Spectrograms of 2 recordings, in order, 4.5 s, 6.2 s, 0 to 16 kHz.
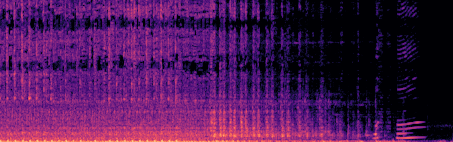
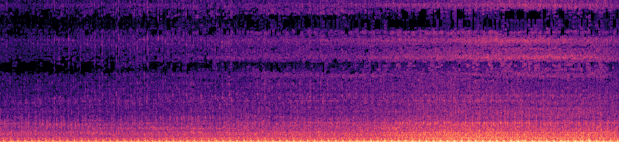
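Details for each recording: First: Husqvarna YTH21K46 riding mower fitted with a Briggs V-twin, choke on: a rough, uneven chug about three thumps a second, then it stumbles and dies. The carburetor floods, and a new fuel pump didn't help. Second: Husqvarna YTH21K46 riding mower with replacement Briggs V-twin, carburetor that flooded severely, after new seal kit, choke out: even, steady putter about 214 beats a minute, smooth with no stumbling or flooding; problem fixed.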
